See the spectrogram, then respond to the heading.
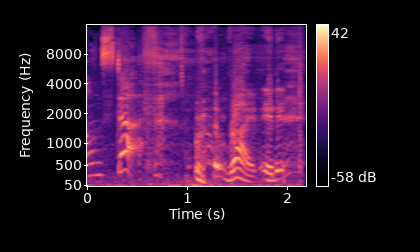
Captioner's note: chuckle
